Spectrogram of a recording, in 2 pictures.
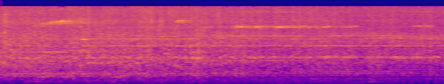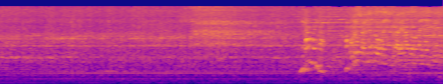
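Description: Electric train running slowly through a track junction: a steady rolling noise with a faint whine. Near the end come brighter wavering squeals and a few sharper clanks.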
